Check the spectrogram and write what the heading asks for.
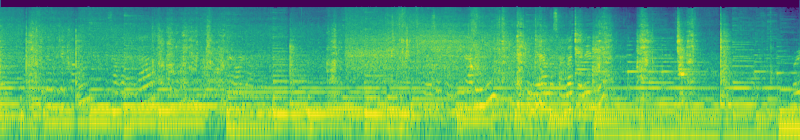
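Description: A spoon stirring sliced chicken sausages sizzling in oil in a metal pot, with clinks against the pot; around the middle, water is poured into the hot oil. Background music with held chords plays underneath.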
